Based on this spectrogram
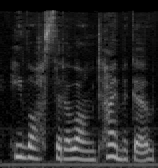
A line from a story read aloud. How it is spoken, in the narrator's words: James whispers back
